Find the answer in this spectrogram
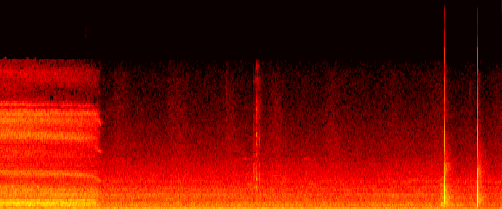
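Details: Barn owl giving a harsh, hissing screech for just over a second, a broad rasping noise with no clear tune, followed by quiet background hum and two sharp clicks near the end.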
